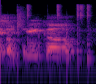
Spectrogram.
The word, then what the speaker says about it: Shevchenko: Valentina Shevchenko. I can't even pronounce it, bro. – Yeah, Shevchenko.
